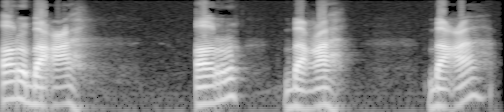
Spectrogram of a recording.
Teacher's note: عین غلیظ از وسط حلق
